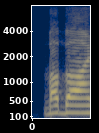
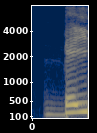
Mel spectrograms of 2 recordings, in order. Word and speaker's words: babe: බබා නෙමෙයි කොහොමද කියන්නේ? babe කියලා pronounce වෙන්නේ.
